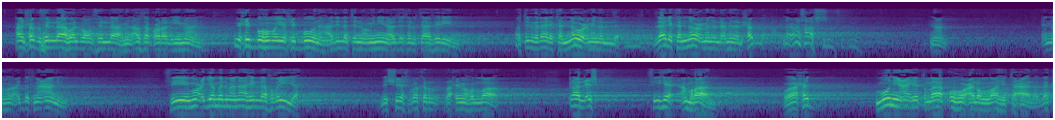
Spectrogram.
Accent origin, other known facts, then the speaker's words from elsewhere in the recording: Yemen; يعني هذا معروف عندنا في اليمن وفي غيرها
